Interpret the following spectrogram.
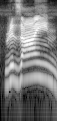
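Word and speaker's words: resign: रिज़ाइन, देखिए आइन आ रहा है उच्चारण IGN का।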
